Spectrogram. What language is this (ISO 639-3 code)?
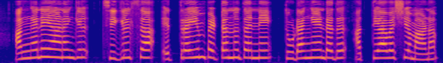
mal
